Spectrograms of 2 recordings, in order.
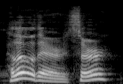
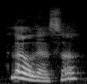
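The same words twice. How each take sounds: First: It is said in a plain, non-British accent. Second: It is said in a put-on British accent. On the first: "she wouldn't say it like that" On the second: "She's British. / I just go into British"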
